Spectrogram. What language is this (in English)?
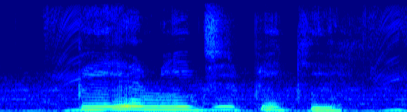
Bangla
